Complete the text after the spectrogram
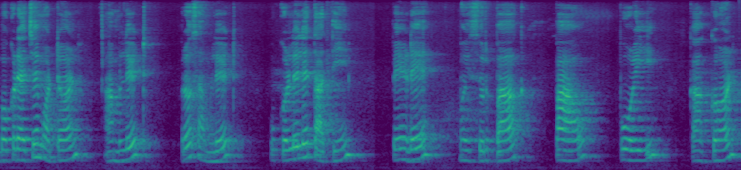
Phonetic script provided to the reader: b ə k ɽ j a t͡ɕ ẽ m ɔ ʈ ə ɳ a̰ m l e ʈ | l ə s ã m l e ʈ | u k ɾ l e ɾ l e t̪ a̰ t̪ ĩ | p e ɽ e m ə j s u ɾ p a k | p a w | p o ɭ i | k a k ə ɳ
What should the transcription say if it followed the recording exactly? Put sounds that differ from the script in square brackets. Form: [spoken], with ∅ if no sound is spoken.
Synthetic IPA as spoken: b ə k ɽ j a t͡ɕ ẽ m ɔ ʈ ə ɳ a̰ m l e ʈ | [ɾ] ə s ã m l e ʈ | u k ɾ l e [∅] l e t̪ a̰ t̪ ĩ | p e ɽ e m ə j s u ɾ p a k | p a w | p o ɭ i | k a k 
